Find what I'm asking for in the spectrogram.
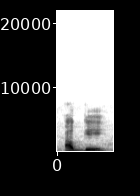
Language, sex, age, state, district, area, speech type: Punjabi, female, 30-45, Punjab, Pathankot, rural, read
